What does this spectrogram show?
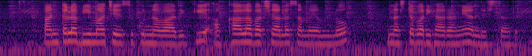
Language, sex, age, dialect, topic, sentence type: Telugu, male, 25-30, Central/Coastal, agriculture, statement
